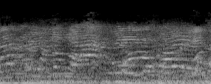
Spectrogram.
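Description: Many children's voices chattering and calling at once, high-pitched and overlapping, as in a busy schoolyard.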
